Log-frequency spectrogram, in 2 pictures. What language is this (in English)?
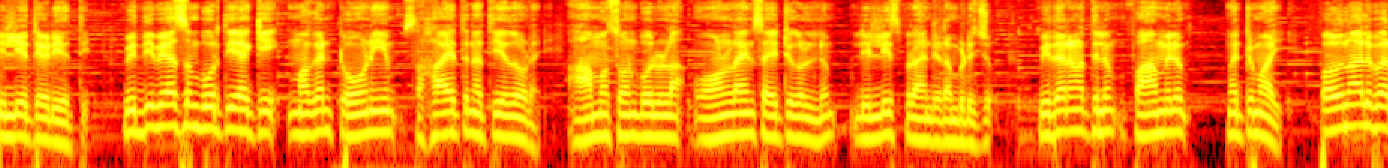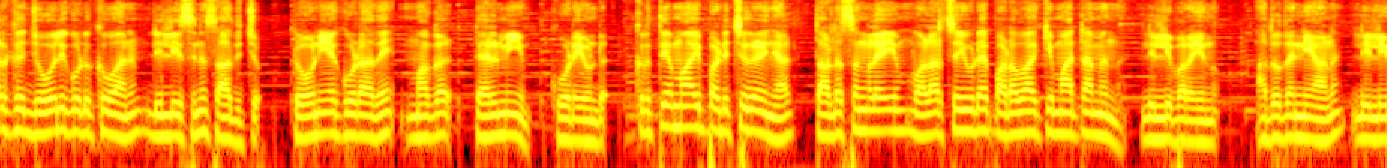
Malayalam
